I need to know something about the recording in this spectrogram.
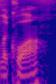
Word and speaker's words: LaCroix: You know it's actually pronounced LaCroix?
